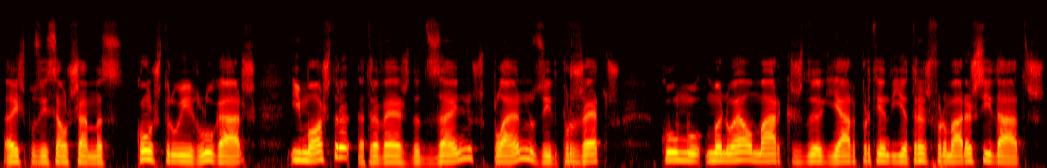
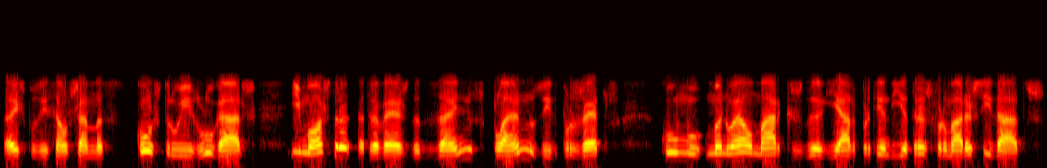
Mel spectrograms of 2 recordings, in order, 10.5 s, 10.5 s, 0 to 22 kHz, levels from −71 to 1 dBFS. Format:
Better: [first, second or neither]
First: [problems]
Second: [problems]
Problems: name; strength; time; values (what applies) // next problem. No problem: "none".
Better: first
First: none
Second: phone-call audio; poor line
